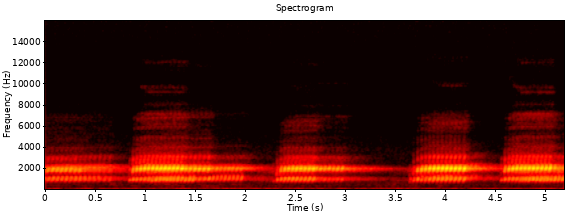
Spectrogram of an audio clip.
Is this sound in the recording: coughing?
no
